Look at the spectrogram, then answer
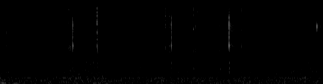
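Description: Small scissors snip through pieces of tinsel in a handful of crisp, separate clicks spaced irregularly over a quiet background, close and faint.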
